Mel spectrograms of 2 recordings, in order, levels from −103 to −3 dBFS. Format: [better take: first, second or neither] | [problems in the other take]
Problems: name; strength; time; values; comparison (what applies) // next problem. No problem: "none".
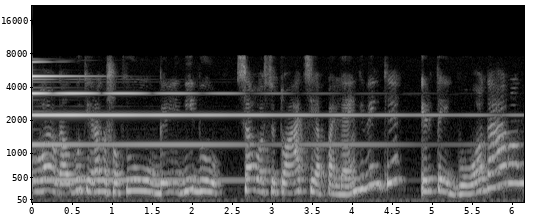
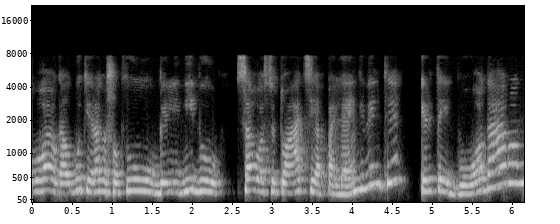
second | background sound (Musical instrument); 4 dB above the speech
